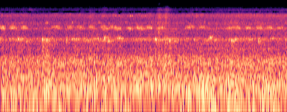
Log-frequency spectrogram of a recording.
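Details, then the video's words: Insects calling in the jungle at the Mount Omoto trailhead, Ishigaki Island, Okinawa, Japan, at twilight just after sunset: rows of quick high pulsed chirps over a steady lower trill, all against a dense, constant forest hiss. "Forest Twilight Sounds – Ishigaki Island | Relaxing Jungle Ambience with Insects"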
